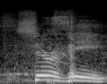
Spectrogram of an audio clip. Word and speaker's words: CeraVe: CeraVe, yeah. I don't pronounce that stuff.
